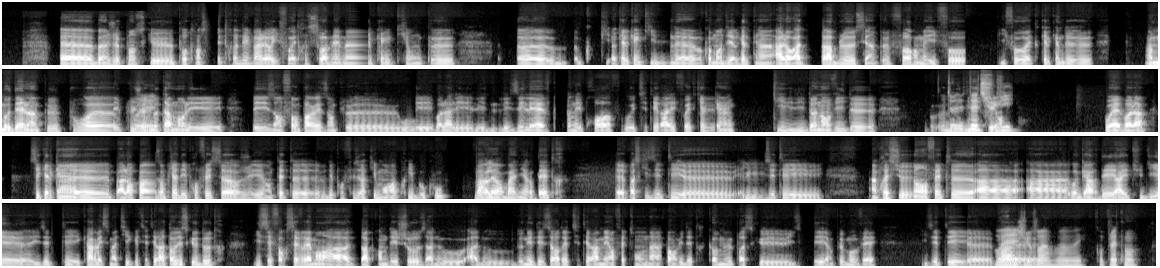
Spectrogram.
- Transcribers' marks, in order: distorted speech; unintelligible speech; static; tapping
- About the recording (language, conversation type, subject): French, podcast, Qu’est-ce que tu transmets à la génération suivante ?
